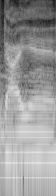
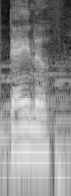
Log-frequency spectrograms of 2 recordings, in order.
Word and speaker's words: Dana: I've been saying Diane. Her name is really Dana.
